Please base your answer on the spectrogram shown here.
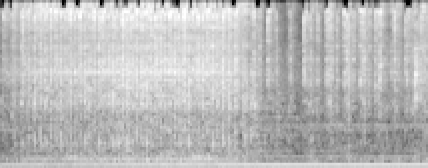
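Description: A sewing machine runs steadily while stitching a bucket bag, giving a loud, continuous mechanical hum with a rapid needle rhythm from start to finish.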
